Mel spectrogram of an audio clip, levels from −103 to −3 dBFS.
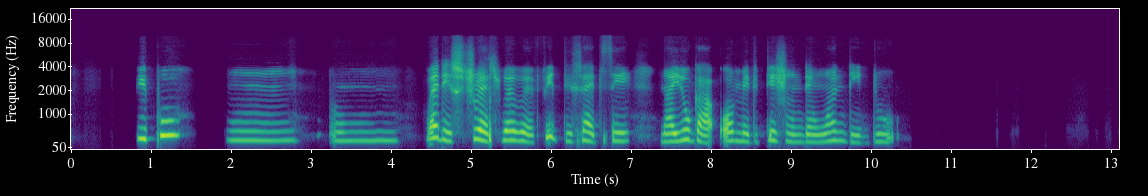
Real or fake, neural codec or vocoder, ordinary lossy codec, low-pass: fake; autoencoder, 48 kHz, 32 numbers a frame, DAC-VAE, trained on Japanese speech; none; 9.9 kHz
